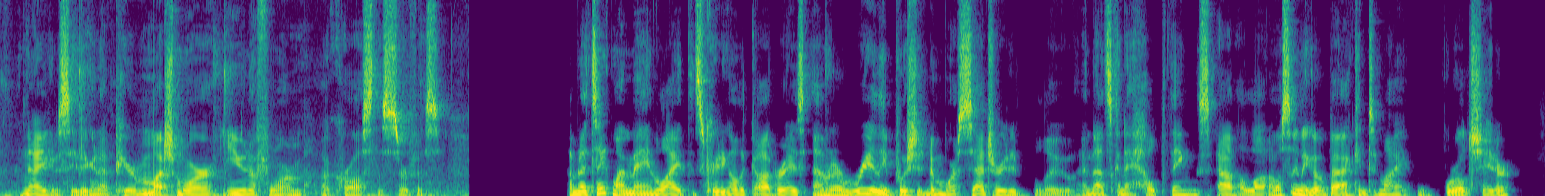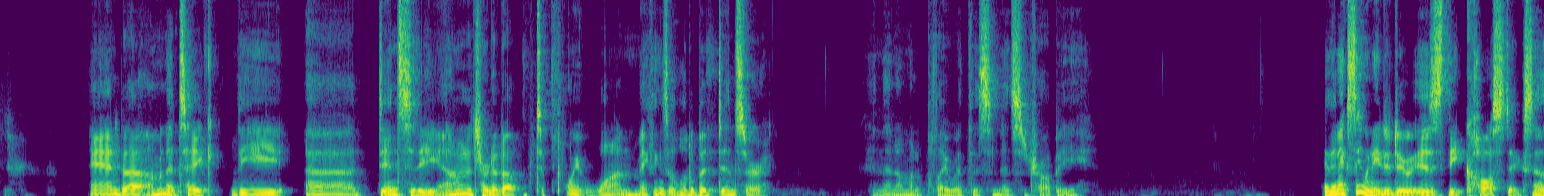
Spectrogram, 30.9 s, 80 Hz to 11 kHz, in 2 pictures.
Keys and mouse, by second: 1.4 click, 8.1 click, 10.2 middle click, 12.9-14.4 drag, 14.9-15.8 drag, 16.4 middle click, 17.5 middle click, 19.6-21.9 drag, 22.6-28.4 drag, 30.5-30.8 drag.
